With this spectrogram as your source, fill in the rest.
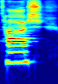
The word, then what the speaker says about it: Taash: full of millennials and drop the name Tosh, everyone's going to immediately go point out. Okay, Like, this will kinda help. hack. It won't, but this will help. Taash is how it's spelled.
